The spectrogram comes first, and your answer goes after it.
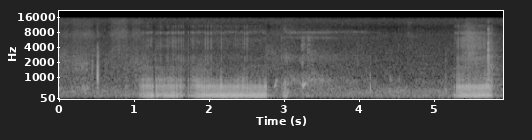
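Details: Yorkshire Terrier asleep on a couch indoors, snoring: two long rasping, buzzy snores, the first lasting about one and a half seconds, the second starting near the end, with soft snuffling breaths in between.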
